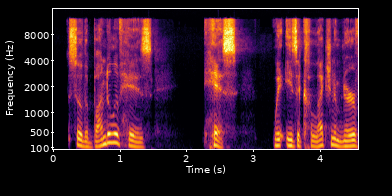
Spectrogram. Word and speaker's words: His: nerves and they are called the bundle of hiss is how it's pronounced but it's spelled hi importantly for your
